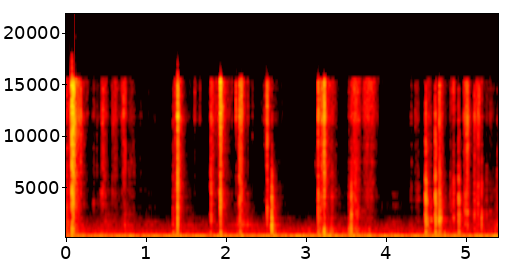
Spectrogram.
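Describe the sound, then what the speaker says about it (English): Scissors snip through cardstock at a craft table, a few short crisp cuts spaced irregularly over a steady low background hum, close and fairly quiet. "I just cut some cardstock."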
